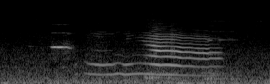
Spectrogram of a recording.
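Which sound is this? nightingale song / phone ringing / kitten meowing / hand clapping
kitten meowing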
